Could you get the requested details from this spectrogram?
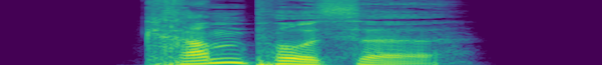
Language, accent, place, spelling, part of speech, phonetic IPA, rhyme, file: German, Germany, Berlin, Krampusse, noun, [ˈkʁampʊsə], -ampʊsə, De-Krampusse.ogg
- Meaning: nominative/accusative/genitive plural of Krampus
